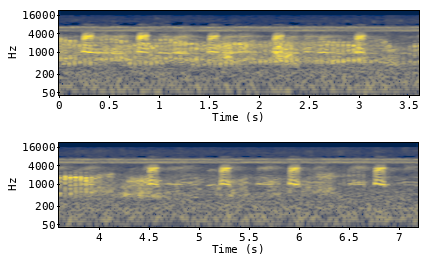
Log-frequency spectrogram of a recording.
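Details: Frogs calling in a backwater chorus that includes pig frogs and water frogs: loud rasping croaks roughly every half second to second, some with a rapid pulsed rattle, over a constant high-pitched background drone.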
